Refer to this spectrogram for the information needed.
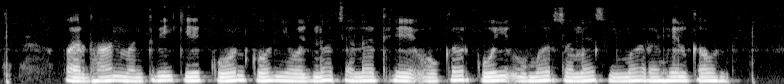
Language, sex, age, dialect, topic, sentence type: Chhattisgarhi, male, 18-24, Northern/Bhandar, banking, question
